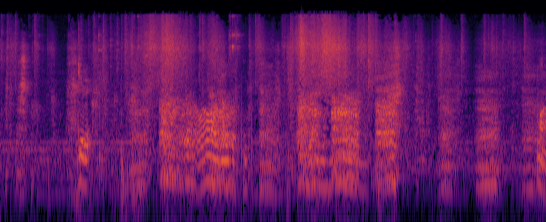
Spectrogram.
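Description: A dog called Piper whimpers and growls while being dragged along on a walk, the dog sounds mixed with a person's encouraging talk and shuffling throughout.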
